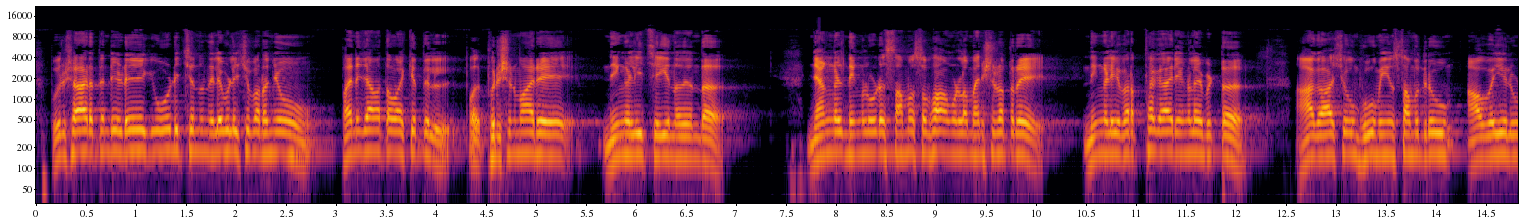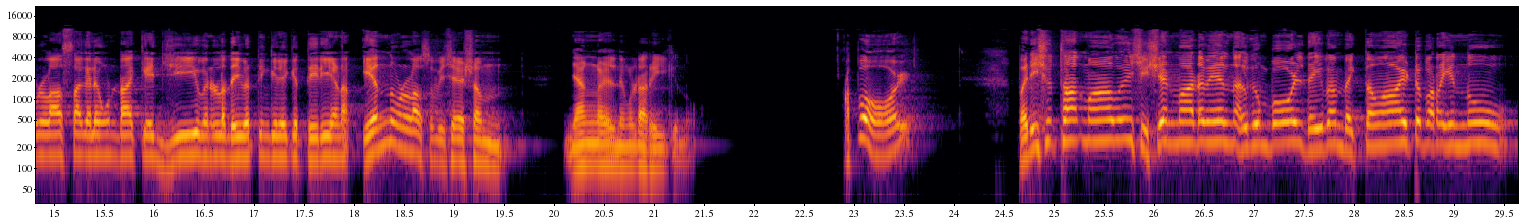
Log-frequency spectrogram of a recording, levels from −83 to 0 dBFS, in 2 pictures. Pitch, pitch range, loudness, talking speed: 170 Hz, 155-220 Hz, -18 LUFS, 85 wpm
